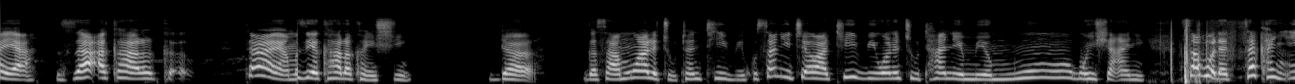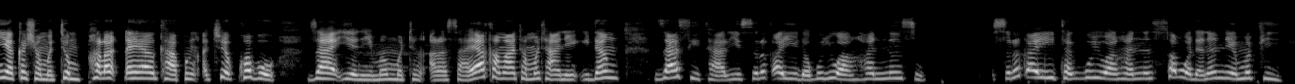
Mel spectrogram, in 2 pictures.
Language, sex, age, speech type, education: Hausa, female, 60+, spontaneous, secondary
